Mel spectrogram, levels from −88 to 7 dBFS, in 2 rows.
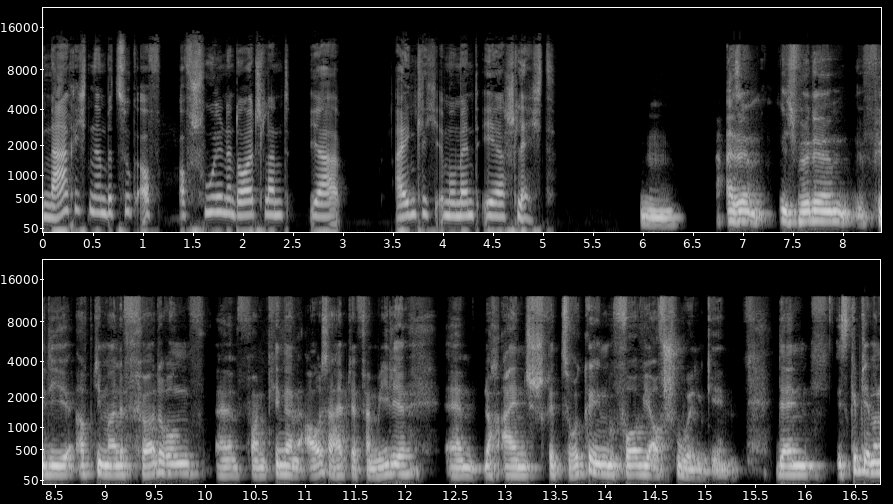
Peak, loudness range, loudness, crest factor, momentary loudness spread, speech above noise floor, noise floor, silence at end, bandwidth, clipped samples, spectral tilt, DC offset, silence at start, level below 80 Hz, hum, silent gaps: -6 dBFS; 6 LU; -21 LUFS; 16 dB; 11 LU; 59 dB; -79 dBFS; 0 s; 14 kHz; under 0.1%; -5 dB/octave; under 0.1%; 0 s; -58 dBFS; none; 5.76-5.95 s, 6.45-6.71 s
